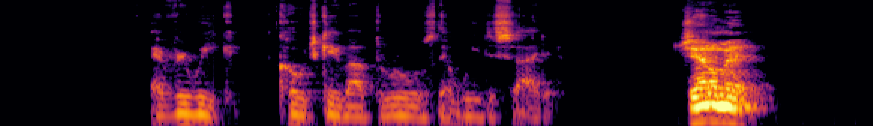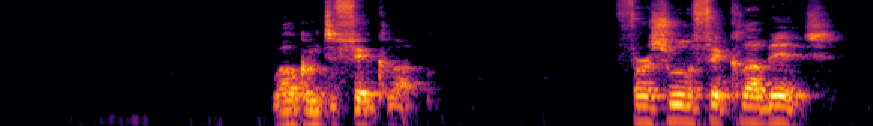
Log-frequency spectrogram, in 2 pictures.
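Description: Men speak with animation, in short bursts close to a microphone.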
